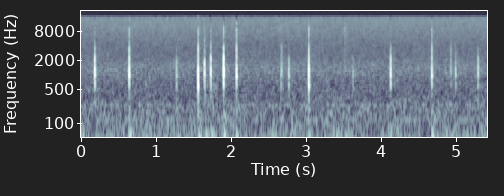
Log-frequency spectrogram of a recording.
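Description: Long acrylic nails tap and scratch the cover of a thick, solid "Lady Midnight" paperback book lying flat. About fifteen quiet, dry, sharp clicks land at irregular intervals, with a quick cluster in the middle. Each click is bright and midrange with almost no ring, over a faint, hushed background.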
